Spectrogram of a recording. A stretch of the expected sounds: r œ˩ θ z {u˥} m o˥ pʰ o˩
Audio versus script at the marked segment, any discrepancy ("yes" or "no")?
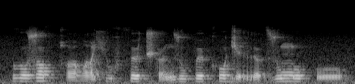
no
